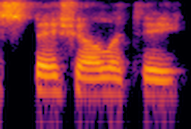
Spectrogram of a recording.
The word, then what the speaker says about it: speciality: that word especially yeah my wife says I pronounce too many syllables it's a habit of home each speak that's how you would see it in Scotland that's how you see it in brain anyway the manager of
